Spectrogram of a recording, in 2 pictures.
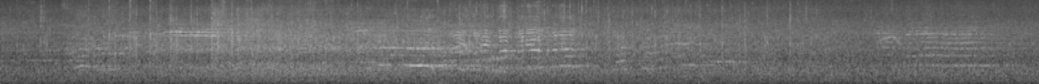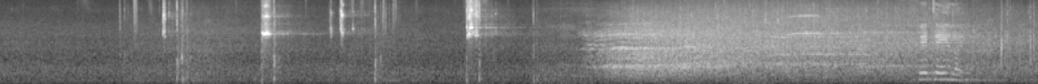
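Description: Stadium crowd chatter, then a short tennis point: a handful of sharp ball bounces and racket hits a little past the middle, the loudest two about three seconds apart. The crowd then breaks into applause near the end.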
